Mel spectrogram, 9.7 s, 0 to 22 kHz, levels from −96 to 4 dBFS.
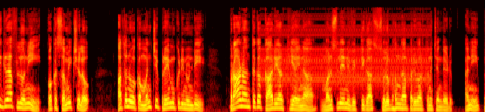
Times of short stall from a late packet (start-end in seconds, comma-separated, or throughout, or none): none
